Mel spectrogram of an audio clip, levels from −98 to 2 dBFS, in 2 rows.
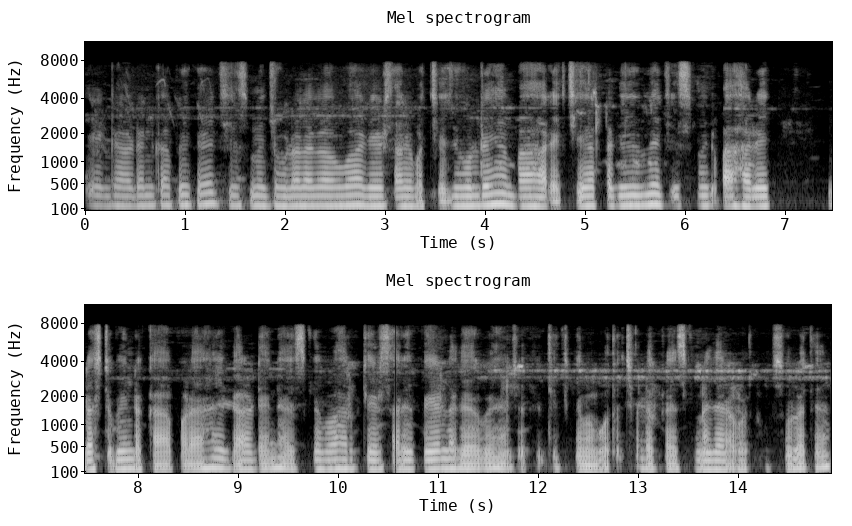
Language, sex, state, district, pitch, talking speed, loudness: Hindi, male, Bihar, Araria, 140 Hz, 215 wpm, -22 LUFS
